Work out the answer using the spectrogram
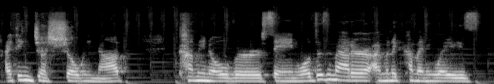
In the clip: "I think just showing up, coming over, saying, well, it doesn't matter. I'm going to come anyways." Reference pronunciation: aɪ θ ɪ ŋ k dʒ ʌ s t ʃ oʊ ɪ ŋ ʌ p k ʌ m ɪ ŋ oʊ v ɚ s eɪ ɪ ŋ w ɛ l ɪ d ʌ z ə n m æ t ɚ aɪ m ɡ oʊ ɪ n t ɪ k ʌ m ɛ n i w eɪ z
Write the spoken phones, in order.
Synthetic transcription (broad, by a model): aɪ θ ɪ ŋ k dʒ ʌ s t ʃ oʊ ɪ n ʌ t k ʌ m ɪ ŋ oʊ v ɚ s eɪ ɪ ŋ w ɛ l d ʌ z ə n m æ t ɚ aɪ m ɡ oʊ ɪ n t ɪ k ʌ m ɛ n i w eɪ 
